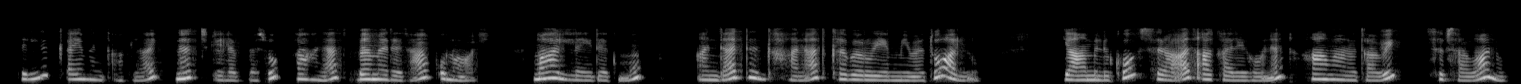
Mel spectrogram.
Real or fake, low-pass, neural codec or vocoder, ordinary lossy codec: real; 5.4 kHz; none; AAC, 32 kbps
